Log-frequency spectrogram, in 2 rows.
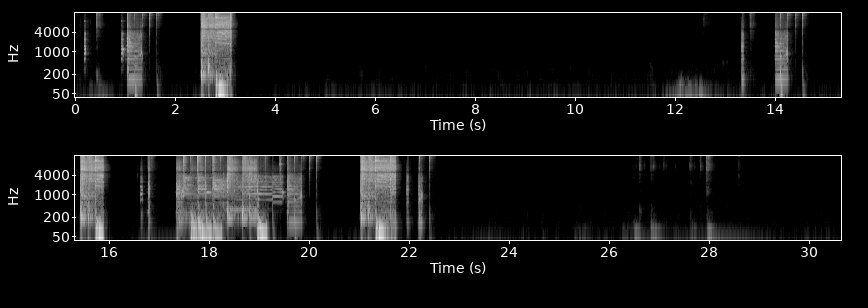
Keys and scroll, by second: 0.4 space, 2.9 space, 13.5 space, 15.6 space, 16.8 space, 21.5 space, 26.8 shift+m, 27.9 e.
